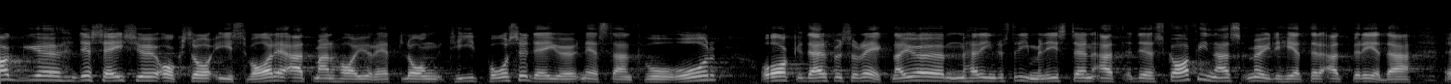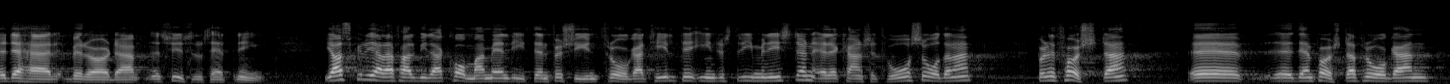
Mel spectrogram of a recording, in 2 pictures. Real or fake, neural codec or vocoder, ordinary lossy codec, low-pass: real; none; MP3, 64 kbps; 7.2 kHz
